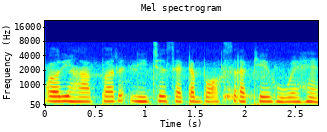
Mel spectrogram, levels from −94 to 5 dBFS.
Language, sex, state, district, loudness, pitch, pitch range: Hindi, female, Maharashtra, Chandrapur, -17 LUFS, 215 Hz, 205-220 Hz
